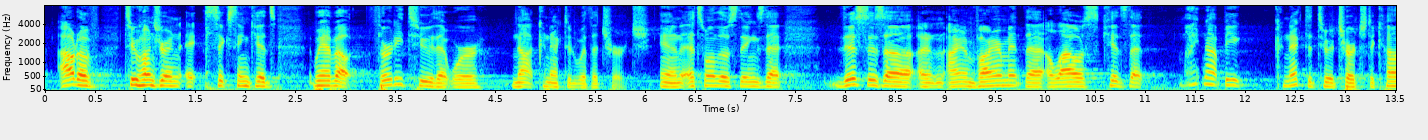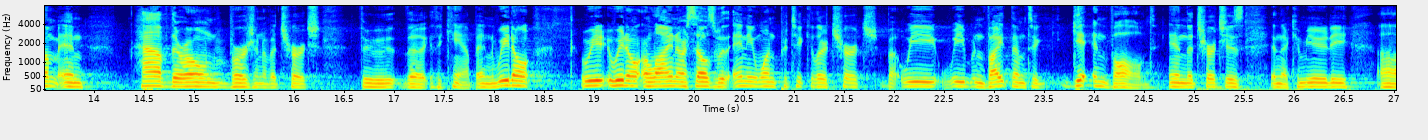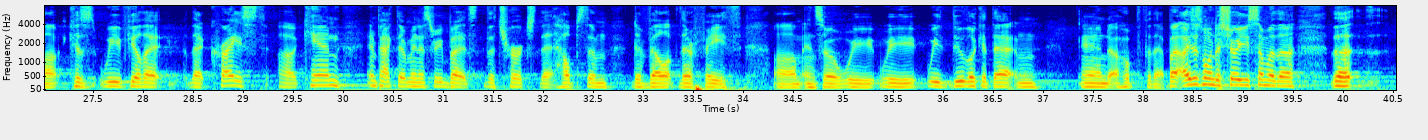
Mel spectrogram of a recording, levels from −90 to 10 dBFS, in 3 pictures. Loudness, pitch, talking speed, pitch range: -20 LUFS, 140 Hz, 190 wpm, 130-160 Hz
